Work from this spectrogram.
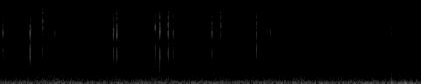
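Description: Long yellow acrylic nails scratch and tap the textured peel of a small whole mandarin or clementine. The result is a quiet, irregular series of short, bright clicks and crisp scratches that stop almost instantly, over a steady low hum.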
